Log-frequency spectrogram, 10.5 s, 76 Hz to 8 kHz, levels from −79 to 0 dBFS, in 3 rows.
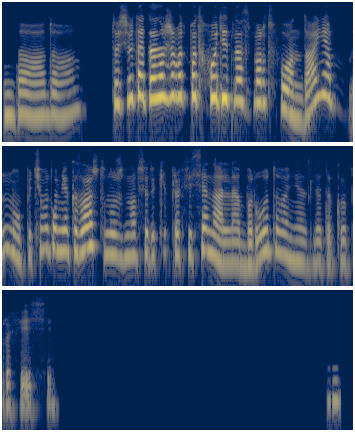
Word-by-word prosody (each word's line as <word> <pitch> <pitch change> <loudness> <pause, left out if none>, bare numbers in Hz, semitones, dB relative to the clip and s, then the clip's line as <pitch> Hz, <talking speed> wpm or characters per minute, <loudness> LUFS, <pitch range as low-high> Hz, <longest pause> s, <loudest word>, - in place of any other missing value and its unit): Да, 185 -1 -4
да. 190 +3 -9 0.3
То 275 - -2
есть 275 - -5
вот 320 +2 +2
так, 360 -3 +5
да, 320 - +10
даже 340 +1 +7
подходит 335 -2 +5
на 300 -1 +4
смартфон, 245 -10 -1
да, - - 0
я, 355 +3 +1
м, - - -13
ну, 230 -4 -7
почему-то 260 +7 -6
мне 245 0 -2
казалось, 250 +4 +1
что 260 -6 -12
нужно 210 -1 -6
всё-таки 220 +1 -10
профессиональное 210 -6 -5
оборудование 185 +3 -6
для 165 +1 -13
такой 175 +1 -12
профессии. 165 0 -14 2.7
Мгм. 200 0 -12
220 Hz, 155 wpm, -22 LUFS, 185-275 Hz, 2.7 s, да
